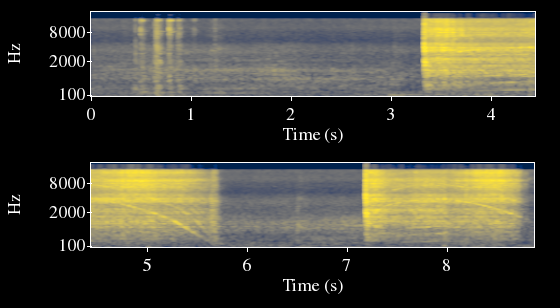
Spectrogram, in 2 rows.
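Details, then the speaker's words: Toyota Altis with 3ZZ 1.6 L engine that won't start: two bursts of high free whirring winding down with no cranking, the starter spins but doesn't turn the engine; starter gear suspected. "ไม่ติดนะครับมีอาการเหมือนไดสตาร์ทจะรูดถ้าสตาร์ทมีเสียงแต่เครื่องยนต์ไม่หมุน"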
